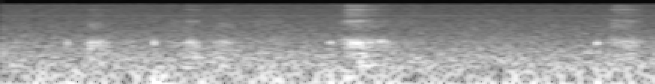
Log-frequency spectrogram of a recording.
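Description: Pen writing on lined paper: faint, short scratching strokes as a line of algebra is written out.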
